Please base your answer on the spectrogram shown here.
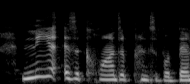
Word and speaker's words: Nia: It's pronounced ni-ya, ni-ya, ya, ya, ya, ya, ya, ni-ya. Nia is a Kwanzaa principle that means purpose.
